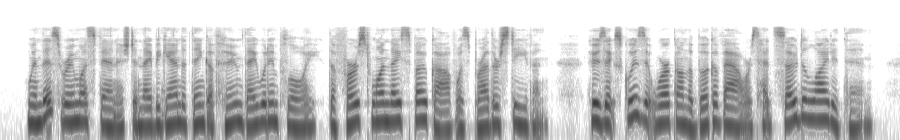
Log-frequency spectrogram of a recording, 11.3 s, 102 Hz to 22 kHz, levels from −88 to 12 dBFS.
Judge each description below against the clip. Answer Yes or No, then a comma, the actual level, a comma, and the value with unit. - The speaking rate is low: No, average, 190 wpm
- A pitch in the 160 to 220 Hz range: Yes, high, 190 Hz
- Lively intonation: No, average, 3.2 semitones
